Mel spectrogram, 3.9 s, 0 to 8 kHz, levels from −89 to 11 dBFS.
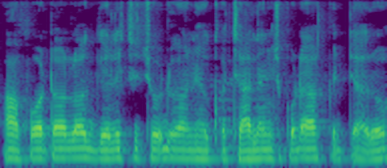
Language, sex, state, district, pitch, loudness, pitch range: Telugu, male, Andhra Pradesh, Sri Satya Sai, 115 Hz, -18 LUFS, 110-120 Hz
